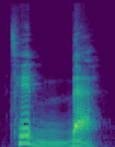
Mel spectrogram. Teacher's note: So, if we were going to read this after writing out the sound of each letter and symbol, it would be pronounced tibba, emphasizing that double B sound, because that's what the shadda represents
